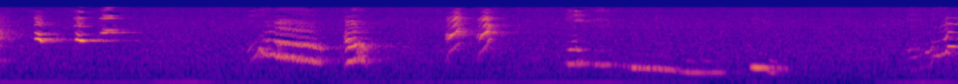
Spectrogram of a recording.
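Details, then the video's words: Butcherbird song of varied whistles: short high notes open, then steep rising-and-falling slurred phrases and a long descending whistle, over a constant low background hum. "Butcher bird singing"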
